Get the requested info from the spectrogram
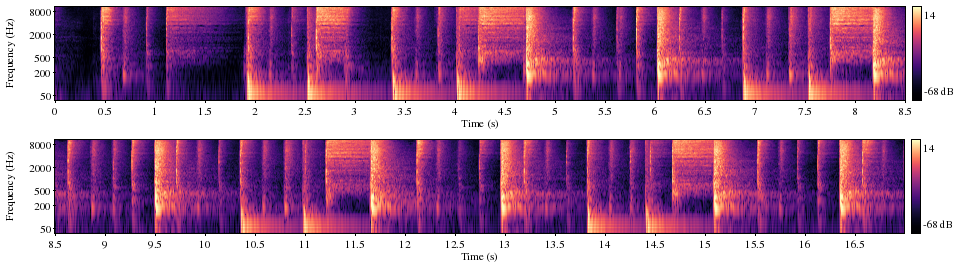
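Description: Roland V-Drums electronic drum kit, heard through its sound module, playing a slow funk groove. Kick, snare and a broken hi-hat pattern are split between the right and left hands, with open hi-hat splashes. A few scattered hits come first, and the groove starts about two seconds in.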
